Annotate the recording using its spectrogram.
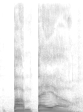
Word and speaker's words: Pompeo: Mike Pompeo? Is that how you pronounce his name? – His name's Pompeo. – Pompeo. So, Mike Pompeo... Like the city that got buried in lava.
